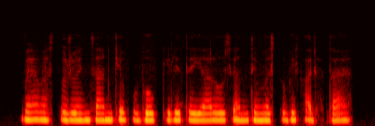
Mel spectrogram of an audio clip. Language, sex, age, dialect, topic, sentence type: Hindi, female, 25-30, Hindustani Malvi Khadi Boli, banking, statement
